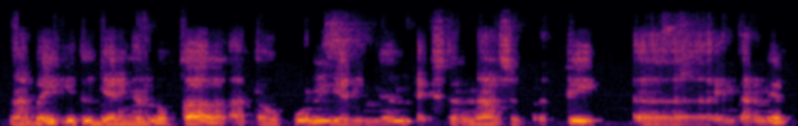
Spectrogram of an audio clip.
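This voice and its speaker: A young man giving a halting student slide presentation, pausing often on fillers. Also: sits low, lively intonation, gravelly, dark tone. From Indonesia. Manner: halting, with frequent filler pauses. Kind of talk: slide presentation of an article review. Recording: dull lo-fi microphone sound.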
